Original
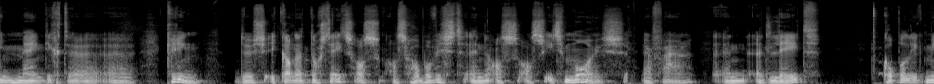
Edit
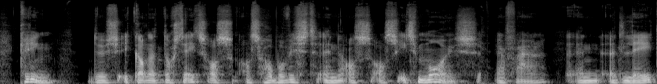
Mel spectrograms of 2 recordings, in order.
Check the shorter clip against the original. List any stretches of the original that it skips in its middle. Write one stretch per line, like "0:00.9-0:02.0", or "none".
none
